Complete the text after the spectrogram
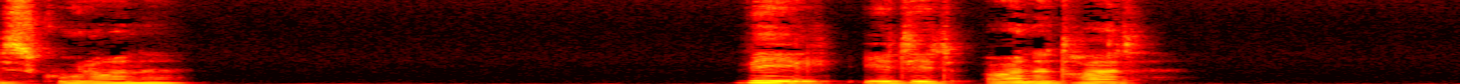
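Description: An older woman speaks calmly and closely, as if over an online call.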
